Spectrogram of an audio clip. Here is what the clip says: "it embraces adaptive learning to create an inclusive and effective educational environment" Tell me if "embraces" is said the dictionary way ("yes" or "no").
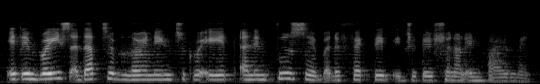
no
